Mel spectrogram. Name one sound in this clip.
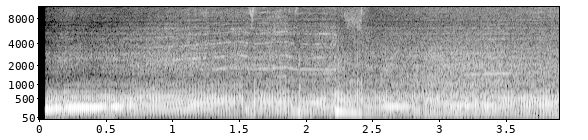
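Muddy water splashes under tyres.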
